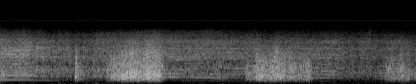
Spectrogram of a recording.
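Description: Opel Kadett GT/E rally car's four-cylinder engine heard from inside the cabin, its note rising and falling as the car takes a tight right hairpin, with two louder surges of revs about a second and a half in and again near three seconds.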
